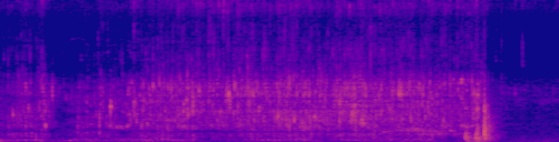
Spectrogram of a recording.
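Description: Ferric chloride solution for home bluing of an SKS rifle is poured into a container, giving a faint, steady splashing trickle that stops abruptly near the end.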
